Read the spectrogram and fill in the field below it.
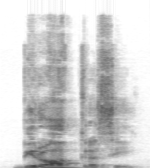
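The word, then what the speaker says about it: bureaucracy: यहाँ पे आपने गौर करना है कि रेसी नहीं पढ़ना, ब्यूरोक्रेसी।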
